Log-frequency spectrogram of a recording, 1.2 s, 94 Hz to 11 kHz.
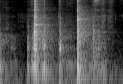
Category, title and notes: Sound effects > Other mechanisms, engines, machines
metal shop foley -224
bam, sfx, tools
